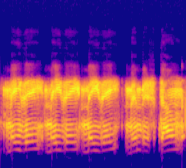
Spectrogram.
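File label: "member down", English, Spain; DCS; Allied Flight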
